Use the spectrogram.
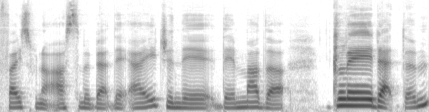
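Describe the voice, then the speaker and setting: Lively intonation marks this woman's speech with an Australian accent, captured on a very clean recording with a silent background. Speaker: podcast host and ghost hunter. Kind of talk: casual chat podcast.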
